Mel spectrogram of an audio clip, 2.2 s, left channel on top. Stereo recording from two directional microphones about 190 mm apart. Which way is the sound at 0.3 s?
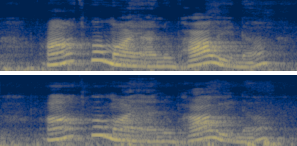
30° left (ahead or behind).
